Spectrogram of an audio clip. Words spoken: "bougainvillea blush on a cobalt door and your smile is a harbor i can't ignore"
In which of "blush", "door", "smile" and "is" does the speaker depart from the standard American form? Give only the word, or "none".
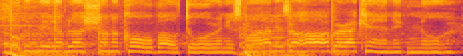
none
